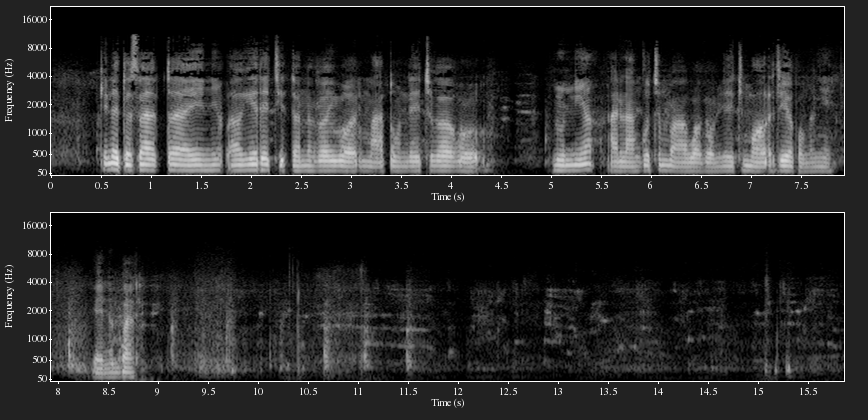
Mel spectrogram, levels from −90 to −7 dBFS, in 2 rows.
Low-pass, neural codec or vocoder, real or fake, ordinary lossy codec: 14.4 kHz; codec, 32 kHz, 1.9 kbps, SNAC; fake; MP3, 48 kbps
